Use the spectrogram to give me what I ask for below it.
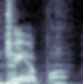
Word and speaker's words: Ciampa: But it didn't help him beat Ciampa at all. – No. – Ciampa, I'm sorry. We all know how to say it now. It's Ciampa.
